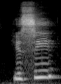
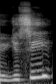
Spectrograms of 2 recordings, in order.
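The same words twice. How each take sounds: First: Even higher, pressing You see; insistent repeat. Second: High, rising question; fisherman asks. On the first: Edgar presses his blind father again, higher. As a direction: push the question again, squeakier. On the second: Edgar asks his blind father if he saw, high. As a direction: ask it lightly. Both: Acted.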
